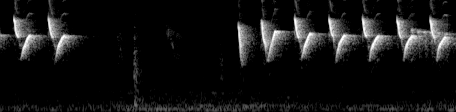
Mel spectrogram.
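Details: Bar-winged prinia, known locally as ciblek kristal, in full song for a tutor recording: two high slurred chips, a second-long pause, then a quick regular string of eight bright descending notes.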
